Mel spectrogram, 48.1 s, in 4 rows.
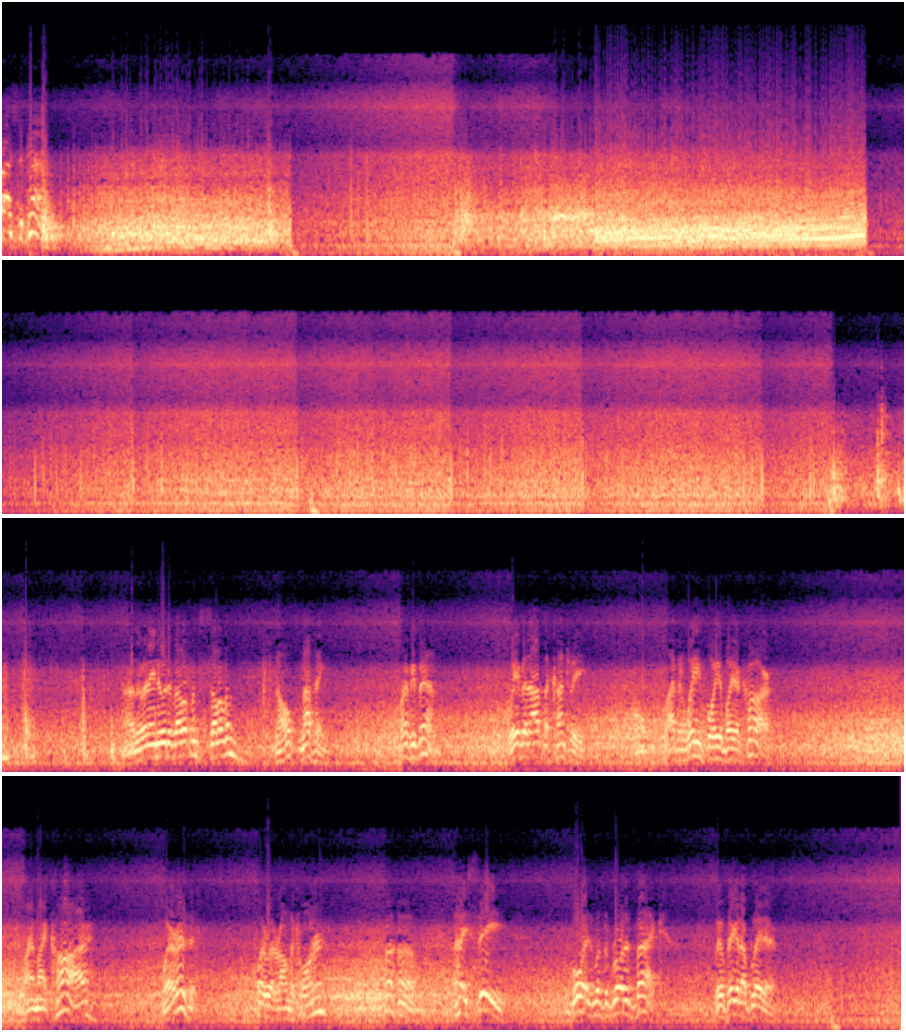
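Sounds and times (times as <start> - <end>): steady rushing noise: 0.0 - 48.0
car engine accelerating: 0.9 - 4.1, 6.0 - 11.7.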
